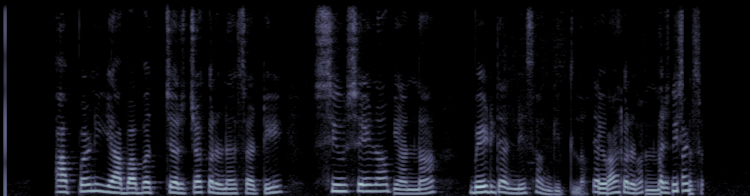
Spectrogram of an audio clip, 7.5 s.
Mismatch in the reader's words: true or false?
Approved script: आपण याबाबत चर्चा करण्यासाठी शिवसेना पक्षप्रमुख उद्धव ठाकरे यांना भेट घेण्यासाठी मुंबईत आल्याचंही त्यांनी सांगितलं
true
